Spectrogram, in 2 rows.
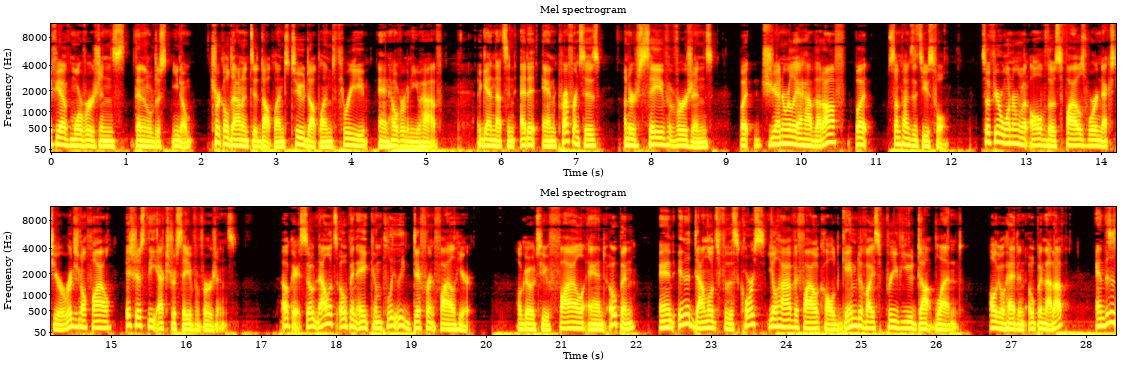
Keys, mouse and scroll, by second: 5.6 click, 20.6 click.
